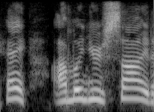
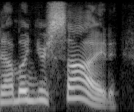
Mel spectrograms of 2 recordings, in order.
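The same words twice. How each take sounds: First: High, pleading mock friendliness; imitating a fake ally; mock eager ally. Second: Imitating a fake ally again; mock eager ally. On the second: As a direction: repeat it with mock sincerity. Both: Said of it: "people trying to say".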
